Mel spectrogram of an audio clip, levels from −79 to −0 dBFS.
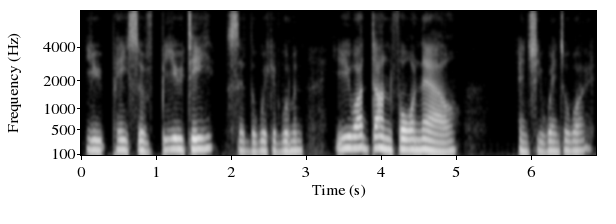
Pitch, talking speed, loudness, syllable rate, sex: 155 Hz, 150 wpm, -18 LUFS, 4.2 syllables/s, male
